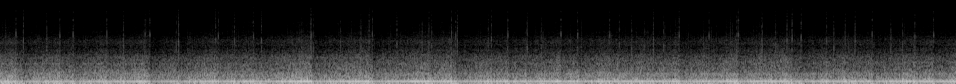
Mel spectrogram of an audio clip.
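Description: Can-Am Spyder F3's Rotax 1330 inline-three engine running at a steady cruising speed, its note holding even, with wind rushing over the microphone.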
